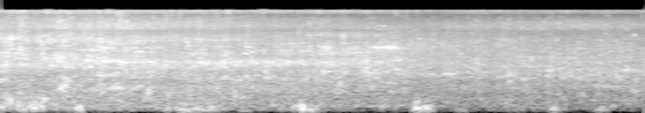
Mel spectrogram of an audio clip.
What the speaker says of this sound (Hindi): ये पानी आ रहा है, पर ये इधर से भी नहीं आ रहा, फिर भी ऊपर से आ रहा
